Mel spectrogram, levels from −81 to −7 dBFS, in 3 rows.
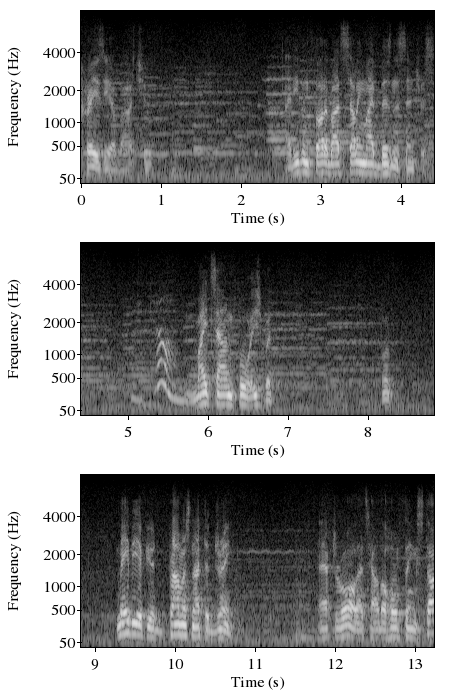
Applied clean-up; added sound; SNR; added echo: none; none; none; none.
